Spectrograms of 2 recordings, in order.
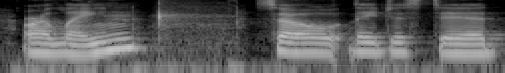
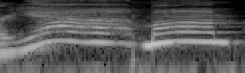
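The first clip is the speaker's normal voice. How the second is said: mock child reply; 12 semitones higher than usual. Daughter answers from afar.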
